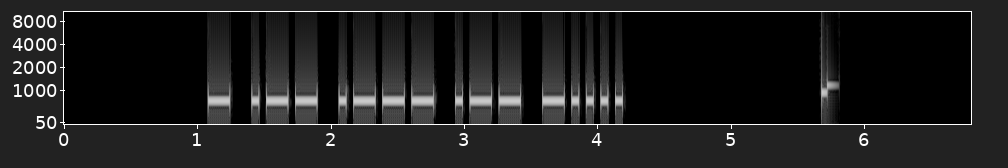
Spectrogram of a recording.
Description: Morse code, heard as a keyed tone, about 22 wpm, 700 Hz. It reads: TWJW6
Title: Five Challenging Letter-Number Combinations 22wpm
